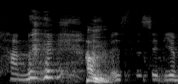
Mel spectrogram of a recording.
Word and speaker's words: Hamm: The city Hamm? Hamm, Hamm, or Hamm? How do you say? Yes, Hamm.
